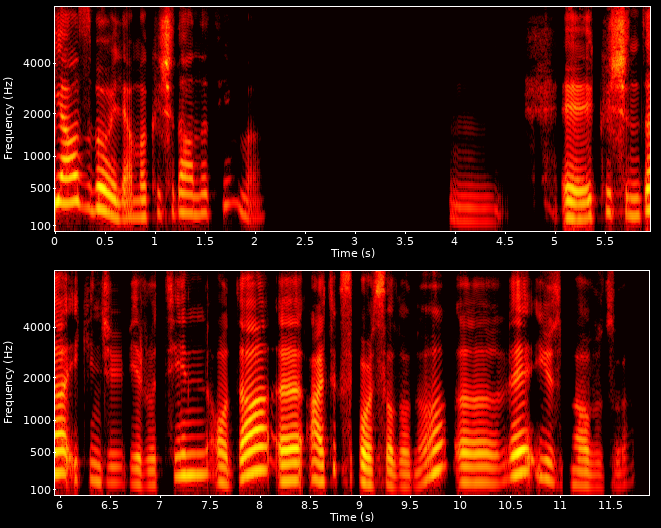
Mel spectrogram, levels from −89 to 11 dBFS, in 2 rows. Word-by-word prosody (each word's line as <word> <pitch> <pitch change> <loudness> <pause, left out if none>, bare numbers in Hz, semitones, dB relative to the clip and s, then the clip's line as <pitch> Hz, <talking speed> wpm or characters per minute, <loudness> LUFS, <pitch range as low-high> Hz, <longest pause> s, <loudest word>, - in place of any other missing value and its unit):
yaz 320 -5 +2
böyle 200 -11 +2
ama 175 +1 -8
kışı 215 +4 -2
da 225 - -4
anlatayım 215 +9 -12
mı? 175 -3 -22 1.9
Hımm, 135 -2 -25 0.6
eee, 165 +1 0
kışın 200 -4 -2
da 255 +1 +4
2'nci 165 -5 -15
bir 145 -2 -9
rutin 235 - -6
o 160 - -6
da, 270 +6 +6
ııı, 180 +1 +5
artık 175 -3 -2
spor 145 - +5
salonu, 140 - -2
ııı, 160 0 -3
ve 255 +4 +4
yüzme 185 -9 -10
havuzu. 130 +3 -10
175 Hz, 120 wpm, -24 LUFS, 150-230 Hz, 1.9 s, da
